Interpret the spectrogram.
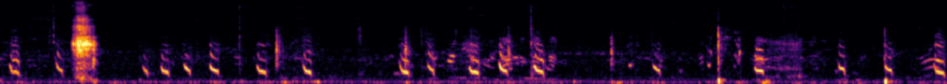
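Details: Partridges, called Iranian teetar and said to be from Iran, give quick, hoarse, chuckling notes, several per second, in uneven bursts over a steady low hum, with a short loud rasp near the start.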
